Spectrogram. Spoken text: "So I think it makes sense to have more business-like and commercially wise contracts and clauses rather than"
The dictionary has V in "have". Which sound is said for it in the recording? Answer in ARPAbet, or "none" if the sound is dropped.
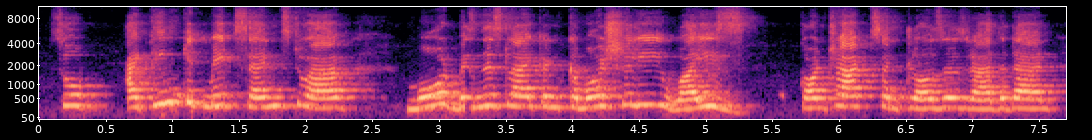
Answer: V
